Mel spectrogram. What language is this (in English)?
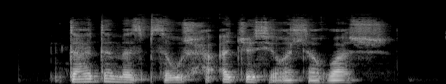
Kabardian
